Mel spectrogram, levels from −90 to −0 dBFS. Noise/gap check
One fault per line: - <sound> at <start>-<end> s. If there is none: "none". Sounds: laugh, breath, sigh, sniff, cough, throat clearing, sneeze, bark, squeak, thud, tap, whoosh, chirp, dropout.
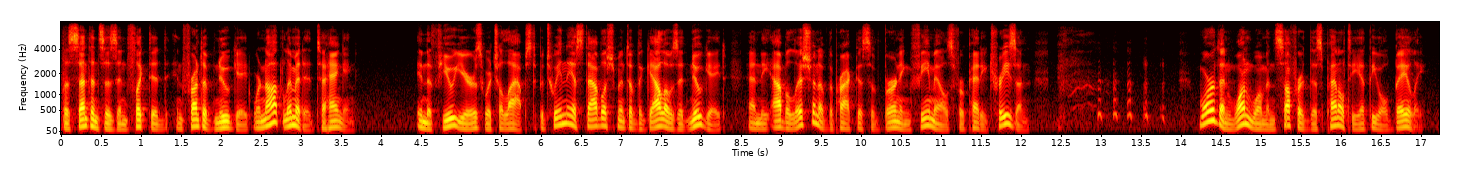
- laugh at 12.4-13.8 s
